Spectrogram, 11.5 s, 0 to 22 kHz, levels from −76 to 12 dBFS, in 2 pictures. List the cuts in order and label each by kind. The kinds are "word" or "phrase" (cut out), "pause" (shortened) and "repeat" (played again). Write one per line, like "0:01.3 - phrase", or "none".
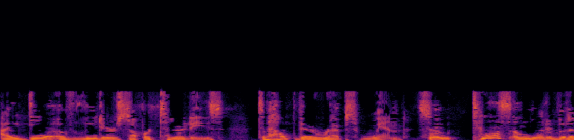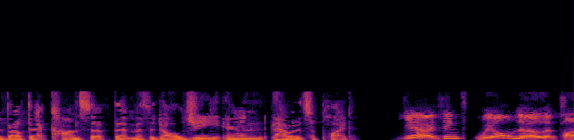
0:01.3 - word
0:04.1 - pause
